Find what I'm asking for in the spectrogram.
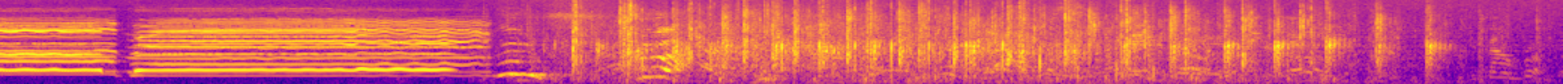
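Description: Applause and cheering from an outdoor Wreaths Across America ceremony crowd break out right after a sung national anthem ends, a loud, sustained burst of clapping that tapers slightly over several seconds.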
